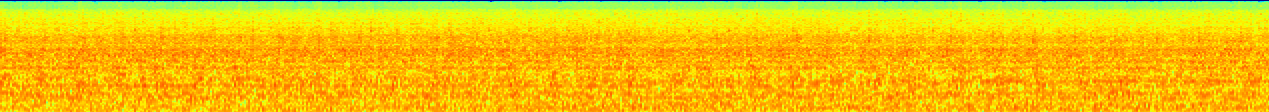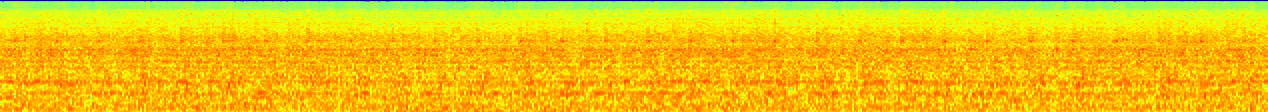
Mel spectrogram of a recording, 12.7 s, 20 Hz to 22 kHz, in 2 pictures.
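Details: 2002 Chevy Avalanche 5.3L V8. A steady idle has a metallic clatter running under the engine note throughout. The owner says it sounds like rod knock, so bottom-end trouble is suspected but not confirmed.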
